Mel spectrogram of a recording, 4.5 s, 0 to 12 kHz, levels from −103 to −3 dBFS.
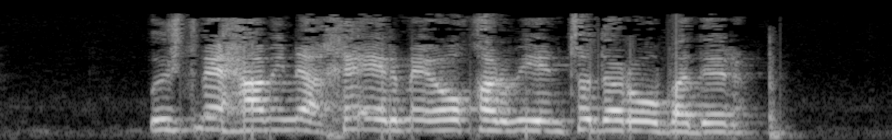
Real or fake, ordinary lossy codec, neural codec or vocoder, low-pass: real; MP3, 32 kbps; none; 10.8 kHz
